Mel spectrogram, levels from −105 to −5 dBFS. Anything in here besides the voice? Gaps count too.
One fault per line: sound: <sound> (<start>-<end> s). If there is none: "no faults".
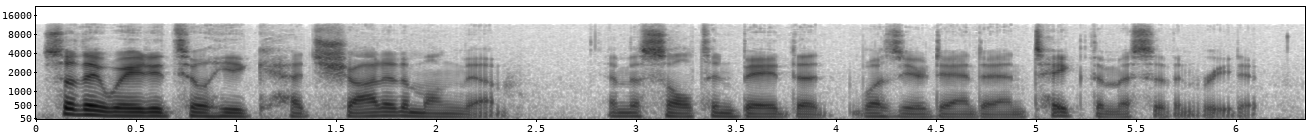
no faults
